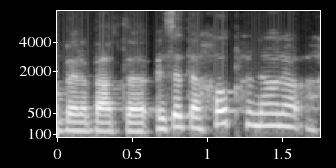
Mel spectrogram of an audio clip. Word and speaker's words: Ho'oponopono: know a little bit about is it the Ho'oponopono? How do you say that practice? What is it called? If you could say that again. Yeah, Ho'oponopono.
